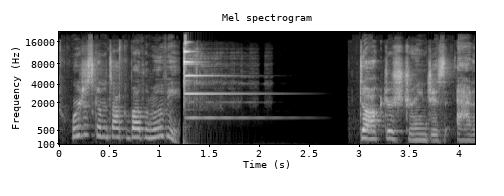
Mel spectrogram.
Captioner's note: bell chime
